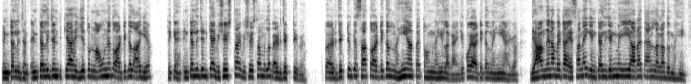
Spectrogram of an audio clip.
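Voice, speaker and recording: Here a Hindi-accented man talks fast in a high-pitched voice. He leads an exam-preparation grammar lesson, moving step by step and raising questions only to answer them himself.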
